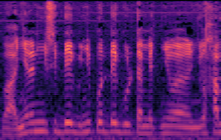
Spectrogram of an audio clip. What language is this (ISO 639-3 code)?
wol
